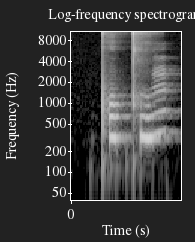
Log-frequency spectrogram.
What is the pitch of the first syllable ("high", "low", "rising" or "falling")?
rising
